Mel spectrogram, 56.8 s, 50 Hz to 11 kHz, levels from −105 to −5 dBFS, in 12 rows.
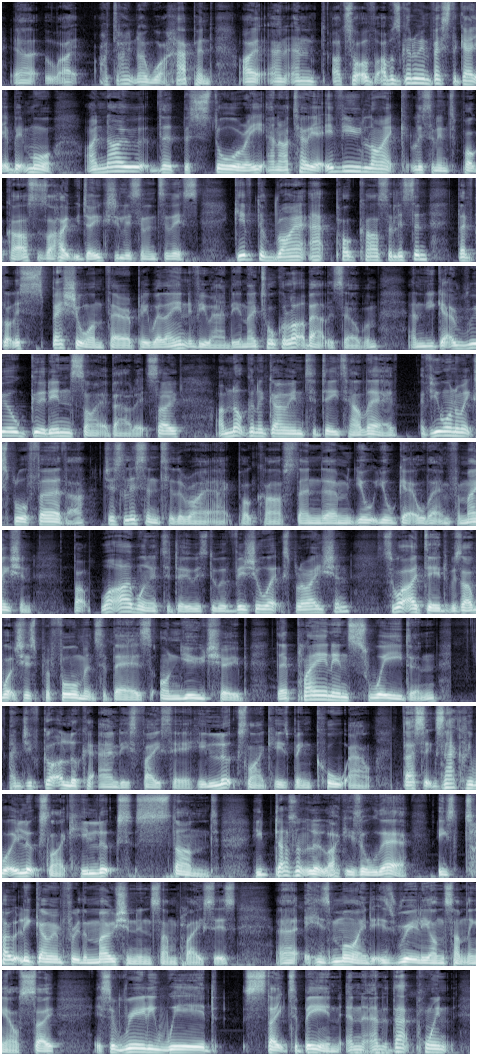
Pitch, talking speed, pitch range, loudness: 110 Hz, 210 wpm, 95-130 Hz, -21 LUFS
